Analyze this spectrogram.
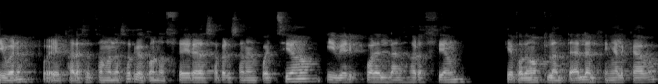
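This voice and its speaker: Here a man's bright, sharp tone sits at a fairly low pitch. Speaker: triathlon coach. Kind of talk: podcast interview.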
